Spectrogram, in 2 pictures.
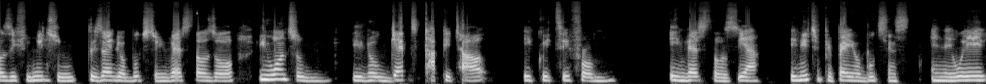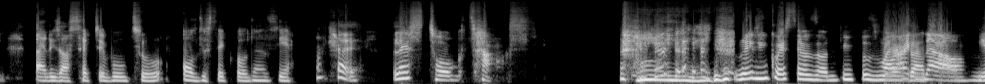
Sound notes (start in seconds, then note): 16.1 laughing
